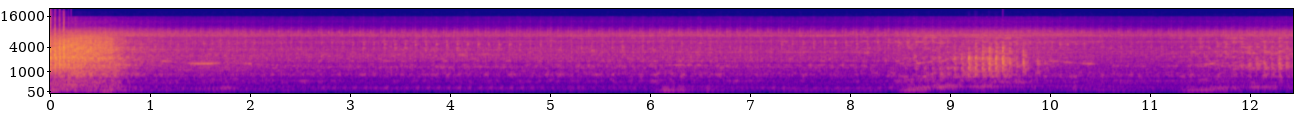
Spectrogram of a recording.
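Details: VAZ 2103 engine running with a light knock ticking about three to four times a second over the idle; the source of the knock is undetermined.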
